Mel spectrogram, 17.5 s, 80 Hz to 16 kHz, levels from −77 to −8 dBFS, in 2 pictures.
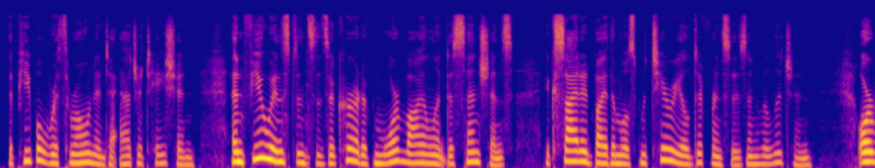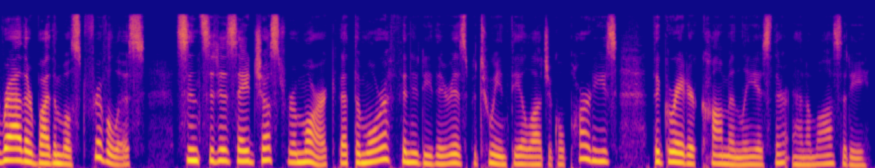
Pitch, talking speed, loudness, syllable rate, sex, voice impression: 195 Hz, 170 wpm, -20 LUFS, 5.8 syllables/s, female, feminine, middle-aged, tensed, powerful, clear, fluent, intellectual, friendly, reassuring, elegant, lively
